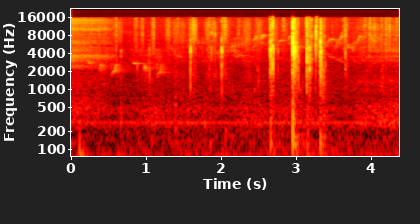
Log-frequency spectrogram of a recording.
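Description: Quiet bench work: a few light clicks as a small jointed wooden lure is handled, the loudest about three seconds in. Faint bird chirps sound in the background near the start.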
